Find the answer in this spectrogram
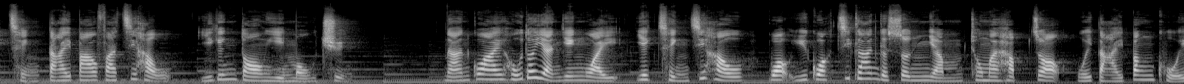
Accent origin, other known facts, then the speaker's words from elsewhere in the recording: Hong Kong; 第一件事发生在自己土生土长的香港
